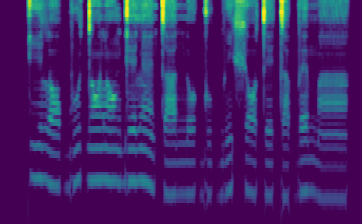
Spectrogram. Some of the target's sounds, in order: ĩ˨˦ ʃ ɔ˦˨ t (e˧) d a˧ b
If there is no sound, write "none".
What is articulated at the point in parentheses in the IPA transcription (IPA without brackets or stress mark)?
e˧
